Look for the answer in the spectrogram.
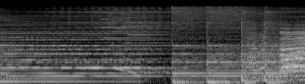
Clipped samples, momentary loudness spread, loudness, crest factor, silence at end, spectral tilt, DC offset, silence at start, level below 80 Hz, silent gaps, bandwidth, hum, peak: under 0.1%; 8 LU; -25 LUFS; 18 dB; 0 s; -4 dB/octave; under 0.1%; 0 s; -40 dBFS; none; 16.5 kHz; none; -4 dBFS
